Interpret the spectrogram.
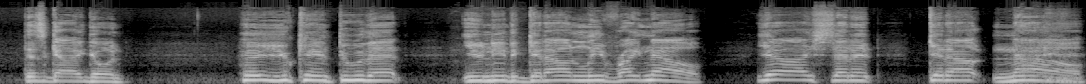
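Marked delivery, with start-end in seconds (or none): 1.8-8.2 put-on high-pitched yelling. Retelling a movie scene where a boss yells at an actor: imitating a boss yelling. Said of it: "he's getting yelled at by his boss".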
